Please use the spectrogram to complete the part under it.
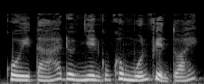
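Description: A woman's voice: medium pitch, a little fast, dark tone. A woman reading a novel aloud as narrator. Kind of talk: scripted audiobook narration.

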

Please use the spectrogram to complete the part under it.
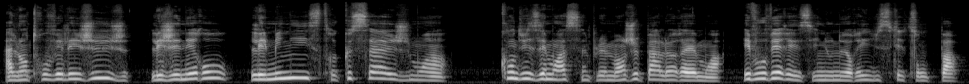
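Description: A woman's voice: fairly high pitch, unhurried, natural voice. Woman reading a humble young girl begging for help, earnest, storybook. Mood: determined. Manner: pleading, earnest.

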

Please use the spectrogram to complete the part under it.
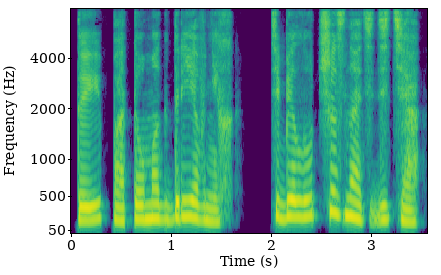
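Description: Woman voicing a slow, pleading island spirit. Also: mid-range voice, warm tone, dry recording, clean studio sound, close to an everyday voice. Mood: solemn earnest. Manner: slow, solemn, imploring. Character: ancient female island spirit, pleading, gentle yet sorrowful. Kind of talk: audiobook reading.

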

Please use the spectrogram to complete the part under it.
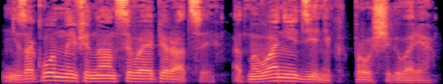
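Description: A man voicing a gruff, evasive middle-aged father who answers in curt, grumbling tones in an audiobook. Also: low voice, animated, normal speed, warm tone.

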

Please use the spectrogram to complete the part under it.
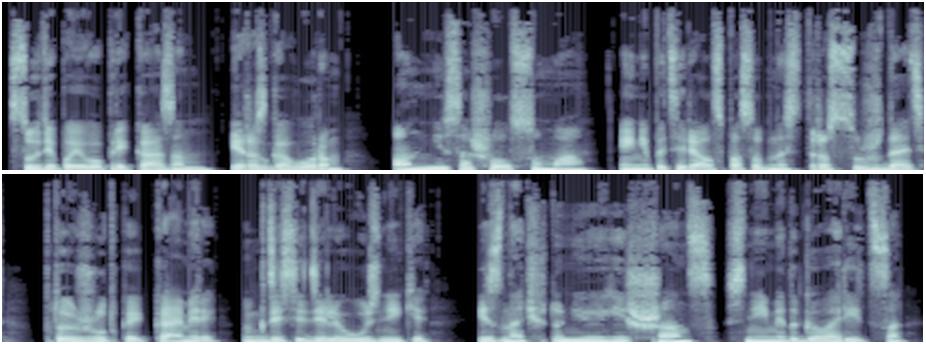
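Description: A woman's voice: lowish voice, brisk, hardly any pauses, dry recording. Woman narrating an audiobook, dry sound.

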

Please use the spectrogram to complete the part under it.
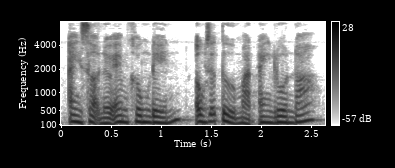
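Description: Calm young boyfriend in a storybook, mellow coaxing voice, read by a woman. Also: on the low side, brisk, breathy edge. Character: reassuring young man, gentle boyfriend.

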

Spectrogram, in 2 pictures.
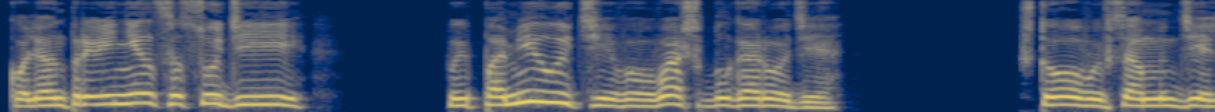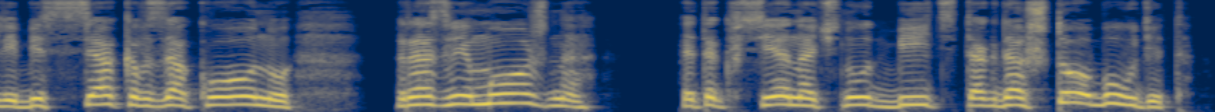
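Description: A man's voice: high voice, moderate pace, darkish tone, no room sound, clean studio sound, pitched above the performer's own voice, lightly acted. A man doing a pleading peasant from the crowd. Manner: pleading, urgent.

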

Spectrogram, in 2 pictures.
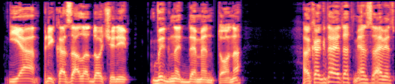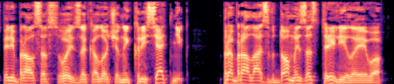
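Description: A man's voice: deep voice, normal speed, fairly bright tone, no echo, studio quality. A man voicing a vengeful, scheming older Frenchwoman confessing her crimes with a snappish, bitter edge in an audiobook. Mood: spiteful. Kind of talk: audiobook character voice.

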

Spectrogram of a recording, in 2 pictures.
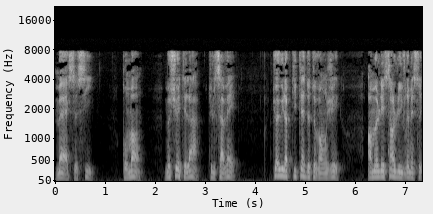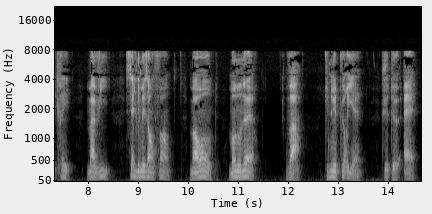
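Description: A man's voice: mid-range voice, expressive, a little slow, breathy edge, pitched above the performer's own voice. A man voicing a furious, bitter countess. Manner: bitter, accusing and raised. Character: furious aristocratic countess, a grown daughter. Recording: dull, muffled lo-fi recording.

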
